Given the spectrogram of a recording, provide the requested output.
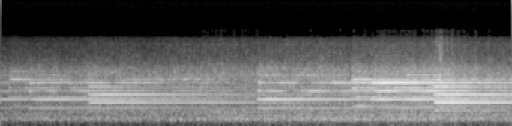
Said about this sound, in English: You're listening to the sounds of Christmas from almost half a century ago. It's Rural Retreat, Virginia. The church bells are from Grace Lutheran Church. Usually they just play a recording of bells, but not this night.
